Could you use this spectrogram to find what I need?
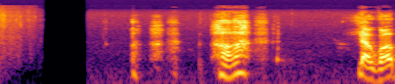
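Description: A young boy makes short vocal sounds close by.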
